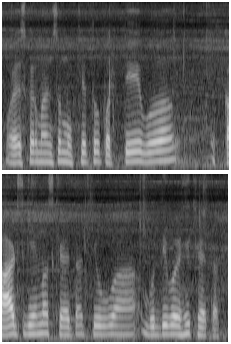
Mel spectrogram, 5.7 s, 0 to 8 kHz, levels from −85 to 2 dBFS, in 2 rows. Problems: constant background noise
